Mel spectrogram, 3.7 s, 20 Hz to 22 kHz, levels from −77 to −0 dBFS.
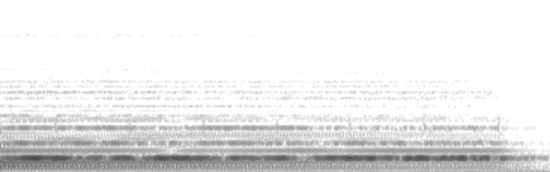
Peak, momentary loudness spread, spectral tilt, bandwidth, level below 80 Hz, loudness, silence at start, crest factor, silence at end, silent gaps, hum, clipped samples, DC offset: -20 dBFS; 6 LU; -8 dB/octave; 10.5 kHz; -58 dBFS; -33 LUFS; 0 s; 14 dB; 0 s; none; none; under 0.1%; under 0.1%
